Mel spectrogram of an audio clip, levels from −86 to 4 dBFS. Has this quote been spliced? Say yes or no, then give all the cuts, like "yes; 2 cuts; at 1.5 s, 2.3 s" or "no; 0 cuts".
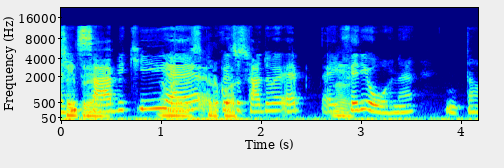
no; 0 cuts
